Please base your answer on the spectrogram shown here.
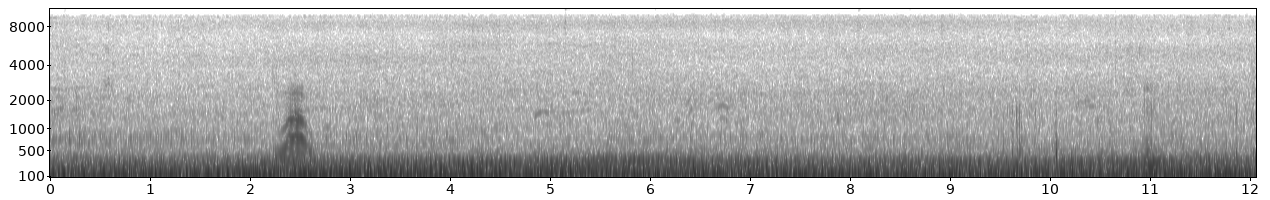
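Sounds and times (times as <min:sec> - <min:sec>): steady low rumble: 0:00.0 - 0:12.0.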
